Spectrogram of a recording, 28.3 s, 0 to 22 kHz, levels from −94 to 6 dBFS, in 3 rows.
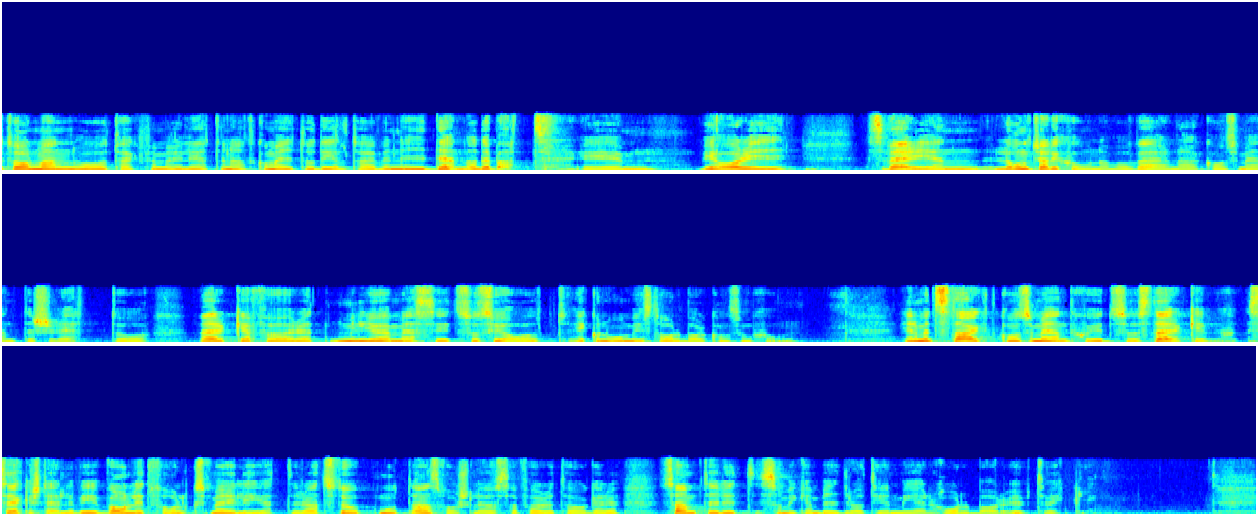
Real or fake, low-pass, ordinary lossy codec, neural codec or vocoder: real; 7.2 kHz; AAC, 48 kbps; none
